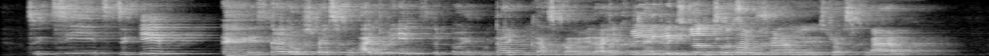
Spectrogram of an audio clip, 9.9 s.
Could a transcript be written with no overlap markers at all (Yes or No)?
No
